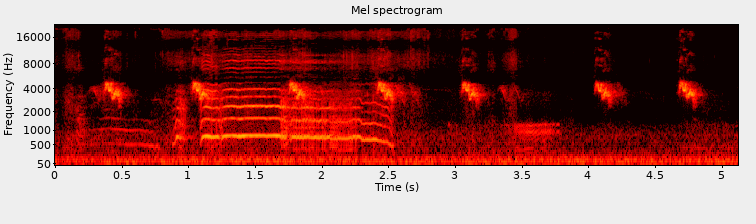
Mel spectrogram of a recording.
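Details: Turken chicken just learning to crow at about 5 am: a strained, wavering crow held for over a second with a downward break, followed by short high squeaky calls repeated about once a second, with people screaming and laughing nearby.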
